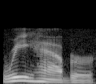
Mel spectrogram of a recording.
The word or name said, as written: rehabber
